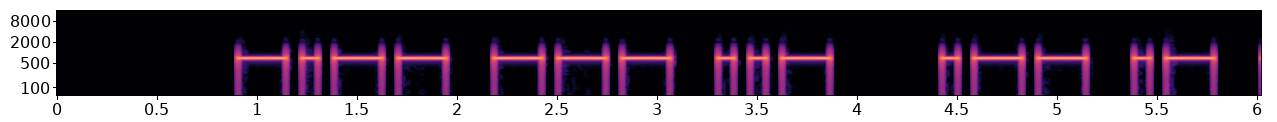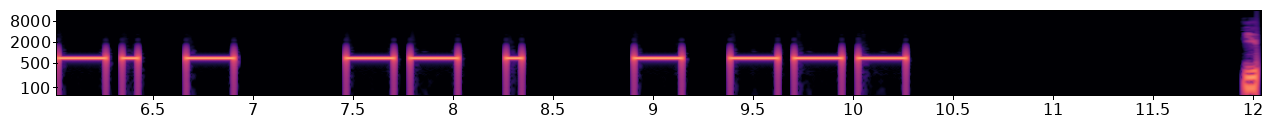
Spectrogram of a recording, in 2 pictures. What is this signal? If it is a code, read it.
Morse code, heard as a keyed tone, about 15 wpm, 700 Hz. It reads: YOU WANT ME TO
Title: Sets of 4 Words 15wpm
